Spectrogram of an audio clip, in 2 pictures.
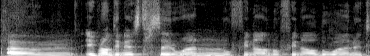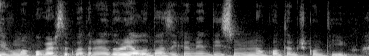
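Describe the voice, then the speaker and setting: A woman rushes along at a very fast pace with hardly any pauses. Her intonation is monotone and flat, and room echo is audible. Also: fairly high pitch for a woman. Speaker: basketball player. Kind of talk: casual chat.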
